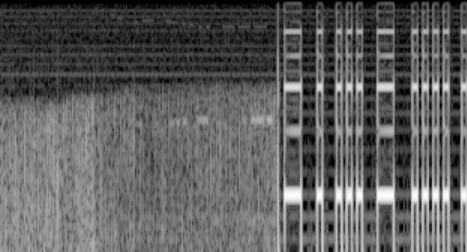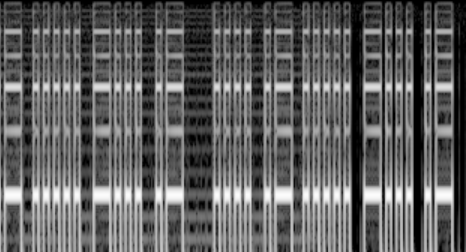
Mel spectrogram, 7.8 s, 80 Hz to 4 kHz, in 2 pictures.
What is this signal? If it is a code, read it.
Morse code, heard as a keyed tone, about 27 wpm, 590 Hz. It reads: TEST HA5BA HA5BA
